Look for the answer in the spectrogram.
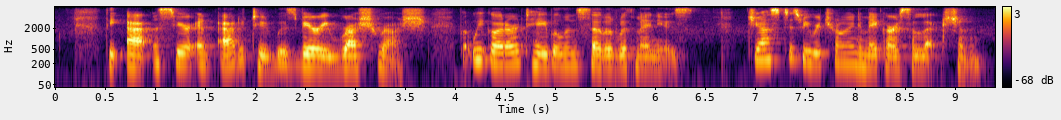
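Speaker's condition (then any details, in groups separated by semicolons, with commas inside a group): No condition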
